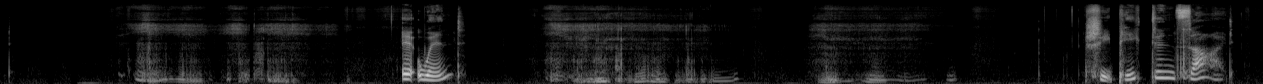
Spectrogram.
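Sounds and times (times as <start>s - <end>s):
person imitating the snoring of an old witch: 1.2s - 3.3s, 5.4s - 7.4s, 8.1s - 9.6s
speech: 4.0s - 4.6s, 11.0s - 12.4s.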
